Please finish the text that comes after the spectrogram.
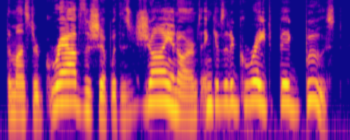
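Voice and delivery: ordinary delivery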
